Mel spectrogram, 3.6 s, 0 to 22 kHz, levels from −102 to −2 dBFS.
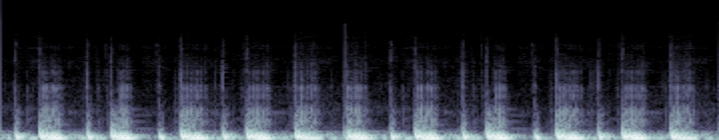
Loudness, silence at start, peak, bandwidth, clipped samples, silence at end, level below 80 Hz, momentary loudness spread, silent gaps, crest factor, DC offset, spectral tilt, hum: -16 LUFS; 0 s; -4 dBFS; 1.8 kHz; under 0.1%; 0.05 s; -16 dBFS; 2 LU; none; 10 dB; under 0.1%; -14.5 dB/octave; none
